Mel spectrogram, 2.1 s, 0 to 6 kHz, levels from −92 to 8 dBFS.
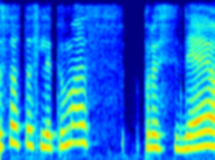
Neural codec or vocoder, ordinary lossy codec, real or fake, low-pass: none; Opus, 32 kbps; real; 5.4 kHz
